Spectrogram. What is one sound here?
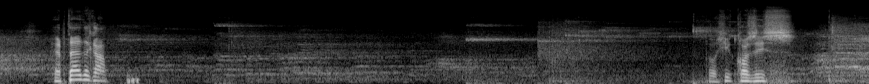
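A volleyball is struck with a sharp slap in an echoing hall.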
